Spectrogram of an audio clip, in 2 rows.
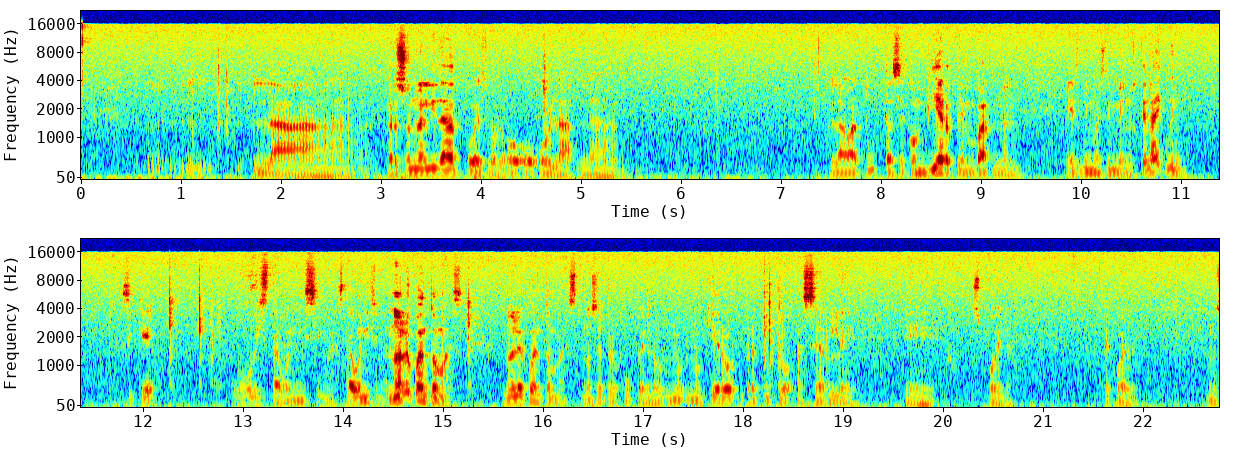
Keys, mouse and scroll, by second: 1.5 Escape, 2.0-2.5 scroll down 1, 5.0-7.0 shift+middle drag, 10.0-10.9 scroll down 2, 12.7 shift+c, 13.5-14.8 scroll up 2, 15.6-17.3 shift+drag, 18.7 alt+Tab, 21.5-22.7 drag.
